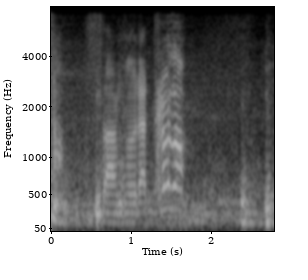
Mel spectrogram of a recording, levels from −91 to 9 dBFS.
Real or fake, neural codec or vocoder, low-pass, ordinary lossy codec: fake; codec, 16 kHz, 2 kbps, FunCodec, trained on Chinese and English, 25 frames a second; 7.2 kHz; none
